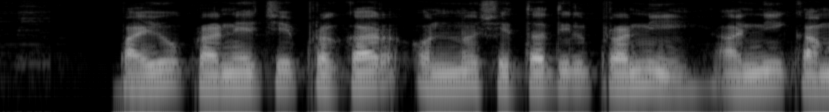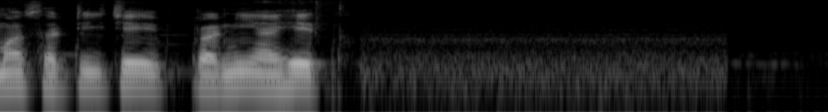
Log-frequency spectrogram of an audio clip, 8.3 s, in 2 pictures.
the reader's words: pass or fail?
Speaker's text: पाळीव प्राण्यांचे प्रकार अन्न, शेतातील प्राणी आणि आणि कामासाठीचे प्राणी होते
fail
